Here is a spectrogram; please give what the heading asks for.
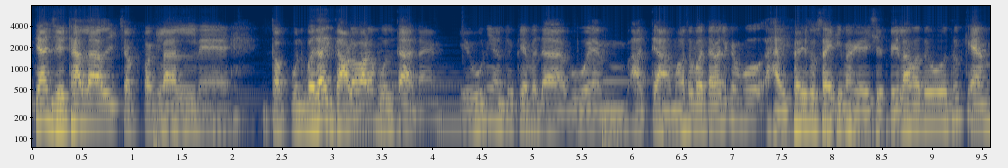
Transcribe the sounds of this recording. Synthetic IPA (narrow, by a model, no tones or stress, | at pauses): t̪jãd͡ʒeʈʰalalt͡ʃəpːəklalne | t̪əpunbəd̪ʱad͡ʒɡaɭoʋaɭobolt̪aɦət̪aem | eũniɦə̃t̪ũkebəd̪ʱaboemət̪jãɦəmat̪̬obət̪aʋelkeboɦaifʰaisosaiʈimãɡəjt͡ʃʰepɛɦlãmãt̪eũɦət̪ũkeem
